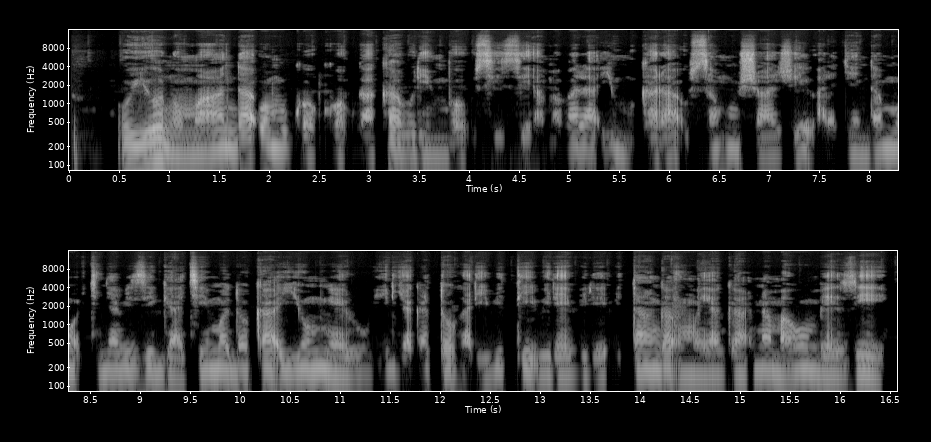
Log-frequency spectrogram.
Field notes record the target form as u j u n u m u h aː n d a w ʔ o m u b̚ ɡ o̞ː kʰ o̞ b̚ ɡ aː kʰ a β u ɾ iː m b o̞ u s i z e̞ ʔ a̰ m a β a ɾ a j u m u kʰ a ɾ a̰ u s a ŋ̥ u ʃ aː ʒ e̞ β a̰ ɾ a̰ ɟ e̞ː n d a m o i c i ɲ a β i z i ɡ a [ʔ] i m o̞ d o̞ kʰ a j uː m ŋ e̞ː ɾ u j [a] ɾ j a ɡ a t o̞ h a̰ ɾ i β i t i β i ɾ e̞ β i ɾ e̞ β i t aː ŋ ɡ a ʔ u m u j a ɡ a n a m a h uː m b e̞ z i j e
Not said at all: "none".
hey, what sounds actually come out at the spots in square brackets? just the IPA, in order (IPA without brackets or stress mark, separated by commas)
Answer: c, i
